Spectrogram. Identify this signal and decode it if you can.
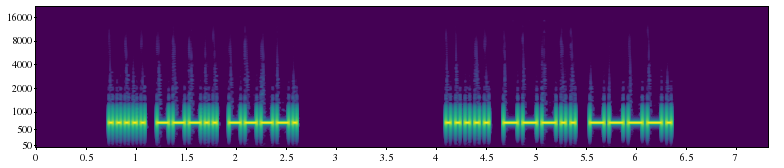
Morse code, heard as a keyed tone, about 31 wpm, 700 Hz. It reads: 589 589
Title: Speed-Racing Top 180 QSO Elements 25wpm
